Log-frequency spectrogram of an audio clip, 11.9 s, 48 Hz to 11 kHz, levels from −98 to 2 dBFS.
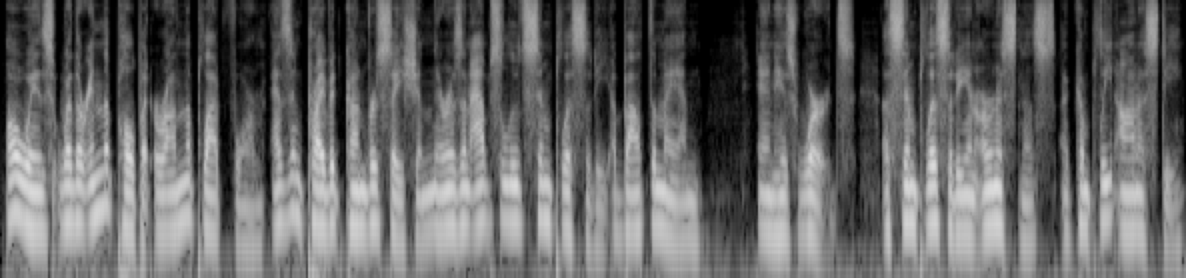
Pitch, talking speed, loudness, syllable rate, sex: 130 Hz, 155 wpm, -22 LUFS, 5.3 syllables/s, male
